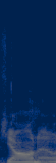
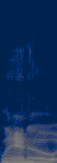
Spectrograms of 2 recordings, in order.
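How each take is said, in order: First: It is said the Lubbock way. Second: It is said the Central Texas way.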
